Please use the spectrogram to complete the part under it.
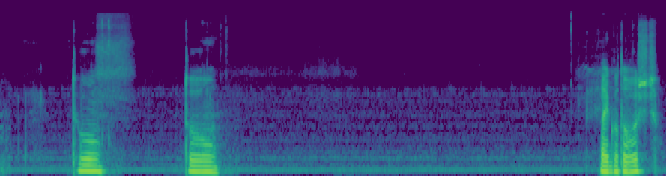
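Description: A short electronic chime sounds when a menu option is selected.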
